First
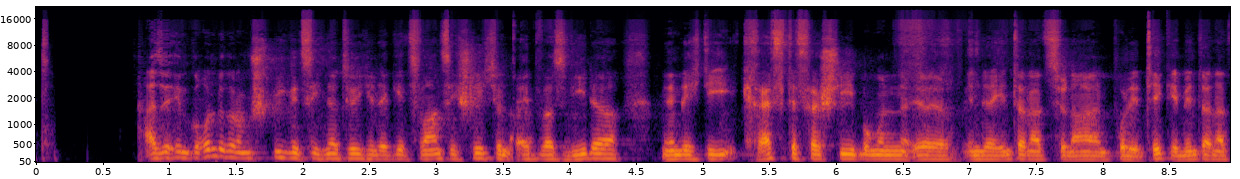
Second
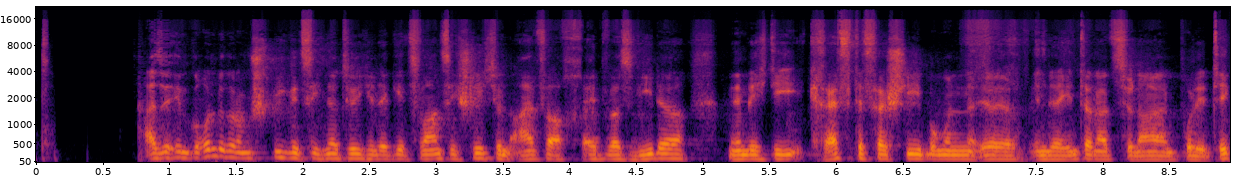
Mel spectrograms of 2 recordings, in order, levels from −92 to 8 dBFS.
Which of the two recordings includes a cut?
first; 1 cut; at 3.6 s

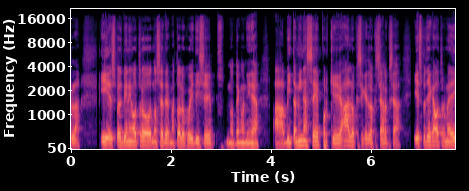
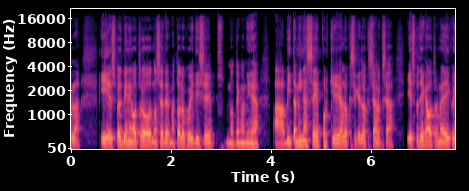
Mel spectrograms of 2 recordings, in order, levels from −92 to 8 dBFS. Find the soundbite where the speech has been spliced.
second; 1 cut; at 5.4 s

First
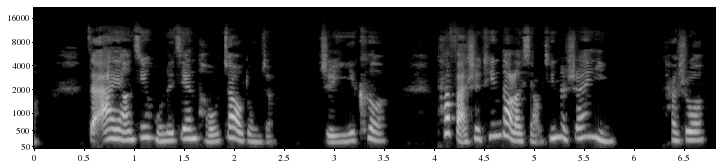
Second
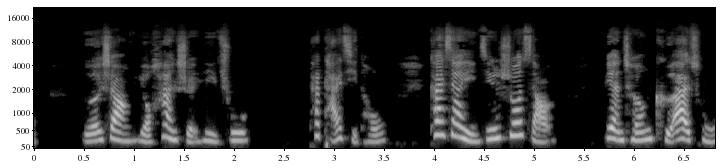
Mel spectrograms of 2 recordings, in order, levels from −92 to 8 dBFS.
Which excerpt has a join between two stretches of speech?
first; 1 cut; at 2.7 s

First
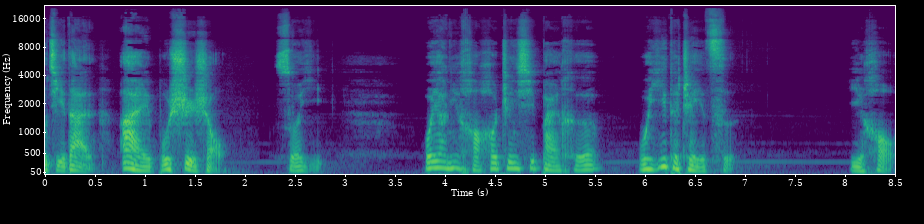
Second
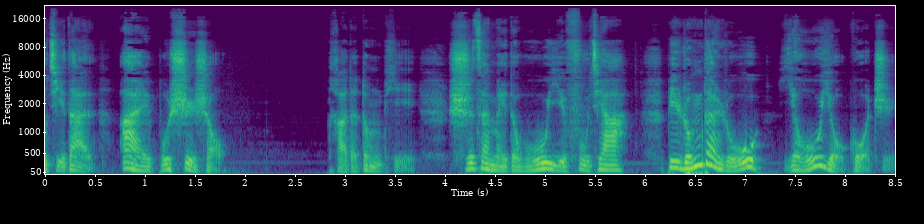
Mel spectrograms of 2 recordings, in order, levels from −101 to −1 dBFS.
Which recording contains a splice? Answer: first; 1 cut; at 2.1 s

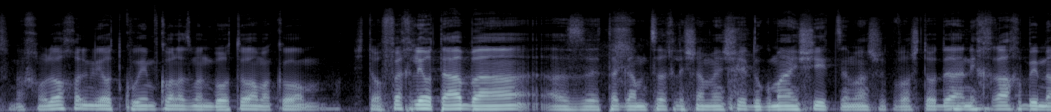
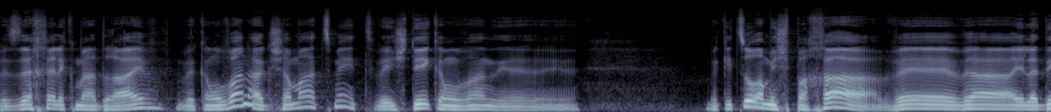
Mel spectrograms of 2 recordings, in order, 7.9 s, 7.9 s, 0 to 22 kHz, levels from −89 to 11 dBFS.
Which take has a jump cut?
first; 1 cut; at 2.5 s

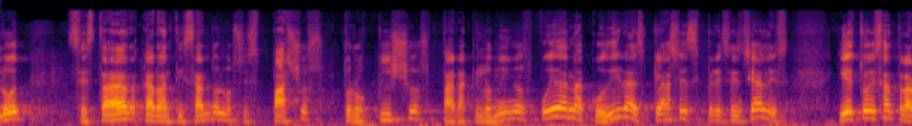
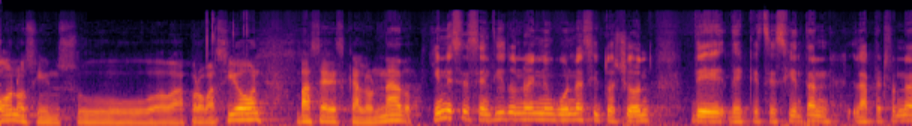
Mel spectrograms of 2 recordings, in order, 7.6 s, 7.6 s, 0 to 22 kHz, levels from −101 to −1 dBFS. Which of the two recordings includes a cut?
second; 1 cut; at 3.5 s

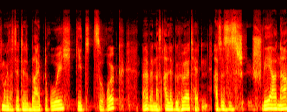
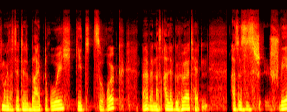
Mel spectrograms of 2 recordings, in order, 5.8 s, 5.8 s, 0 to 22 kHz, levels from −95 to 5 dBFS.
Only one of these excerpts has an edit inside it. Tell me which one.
first; 1 cut; at 4.2 s

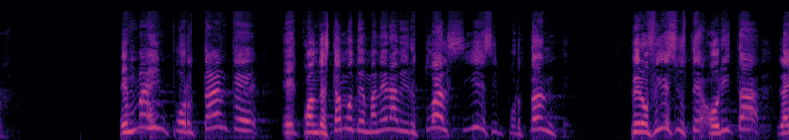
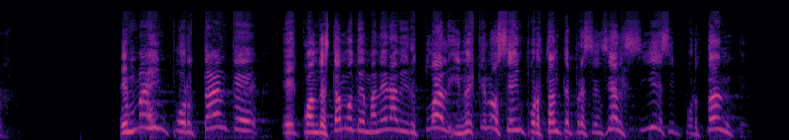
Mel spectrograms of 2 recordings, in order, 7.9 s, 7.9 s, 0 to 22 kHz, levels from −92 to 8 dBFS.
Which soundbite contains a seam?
first; 1 cut; at 4.5 s

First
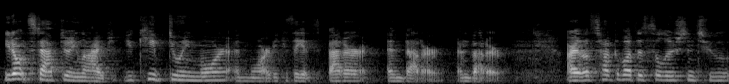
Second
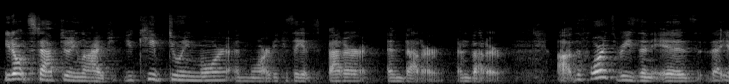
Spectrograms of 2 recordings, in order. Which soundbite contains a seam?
second; 1 cut; at 5.5 s

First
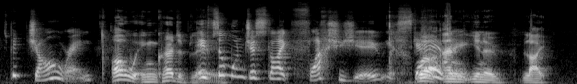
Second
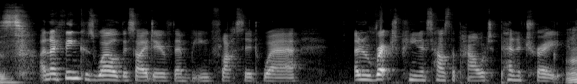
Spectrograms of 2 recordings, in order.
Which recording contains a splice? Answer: first; 1 cut; at 3.9 s

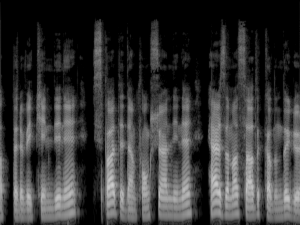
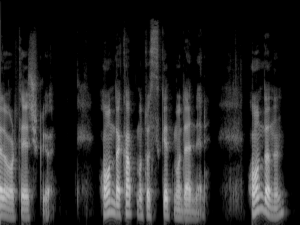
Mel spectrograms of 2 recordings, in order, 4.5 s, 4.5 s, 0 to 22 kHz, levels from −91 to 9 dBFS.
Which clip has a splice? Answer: second; 1 cut; at 1.3 s

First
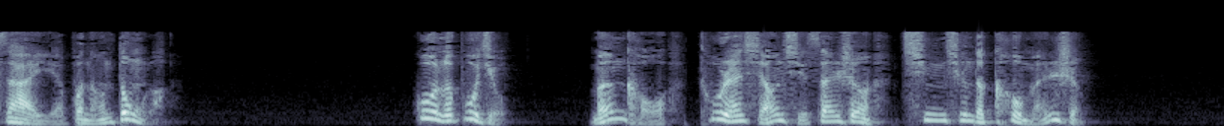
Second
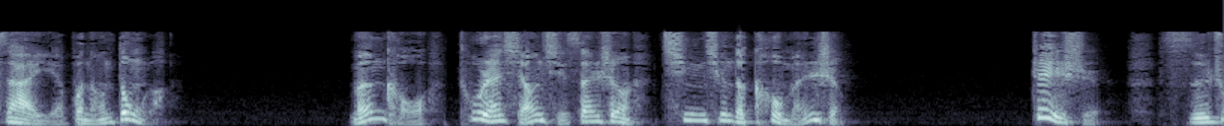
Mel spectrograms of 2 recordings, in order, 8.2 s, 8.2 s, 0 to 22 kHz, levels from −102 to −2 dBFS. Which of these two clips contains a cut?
second; 1 cut; at 2.2 s

